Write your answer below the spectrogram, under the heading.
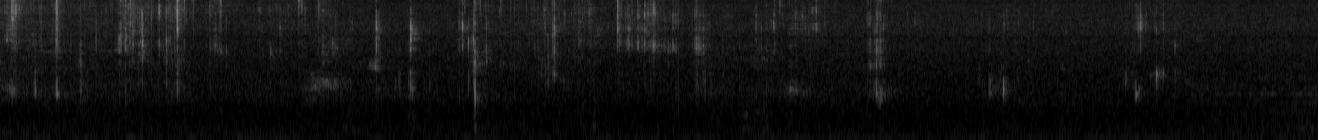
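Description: Faint chewing and biting on a sauced chicken wing: scattered small clicks and smacks of the mouth.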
